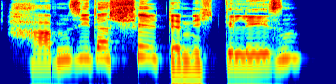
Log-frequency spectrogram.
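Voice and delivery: put-on high-pitched reproachful old lady; scolding old lady. A narrator's reading. Old lady scolds Mike about sign.

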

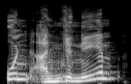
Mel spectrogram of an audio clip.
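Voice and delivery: high, loud screech of disbelief; indignant cow screech; shrieking. A narrator's reading. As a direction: shriek it back as an outraged question. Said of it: "kreischte Kuni".

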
